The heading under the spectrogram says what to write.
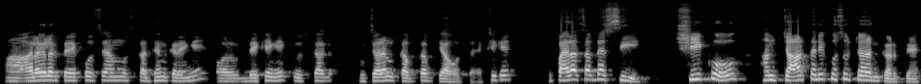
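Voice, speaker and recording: An English teacher, giving a pronunciation lesson in Hindi, asking questions and answering them himself. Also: male voice, sits high, a bit bright. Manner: drills with repeated questions and answers.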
